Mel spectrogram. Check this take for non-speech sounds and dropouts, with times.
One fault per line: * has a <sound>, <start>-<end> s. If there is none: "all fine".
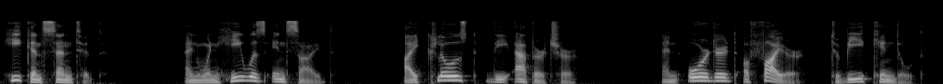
all fine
